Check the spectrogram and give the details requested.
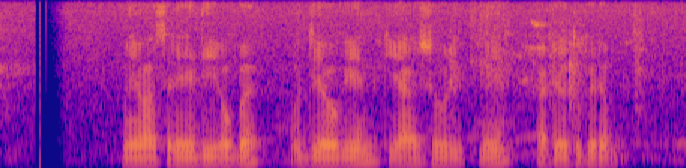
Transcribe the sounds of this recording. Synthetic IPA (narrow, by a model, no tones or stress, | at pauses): meːʋasəɾeed̪iːʔobəṵd̪joːɡejenkijaːʃuːɾit̪ːenkaʈijot̪upeɾəmə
